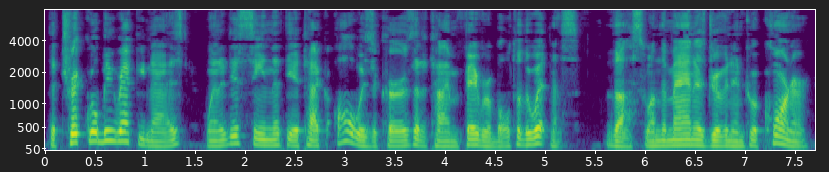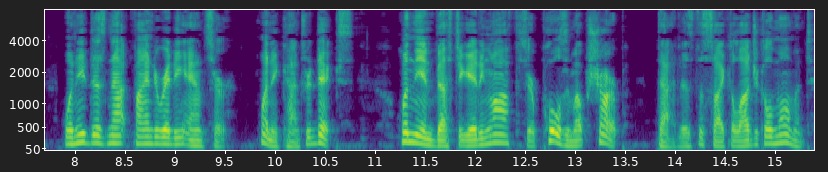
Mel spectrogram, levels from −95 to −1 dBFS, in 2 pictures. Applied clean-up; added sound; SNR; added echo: none; none; none; none.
